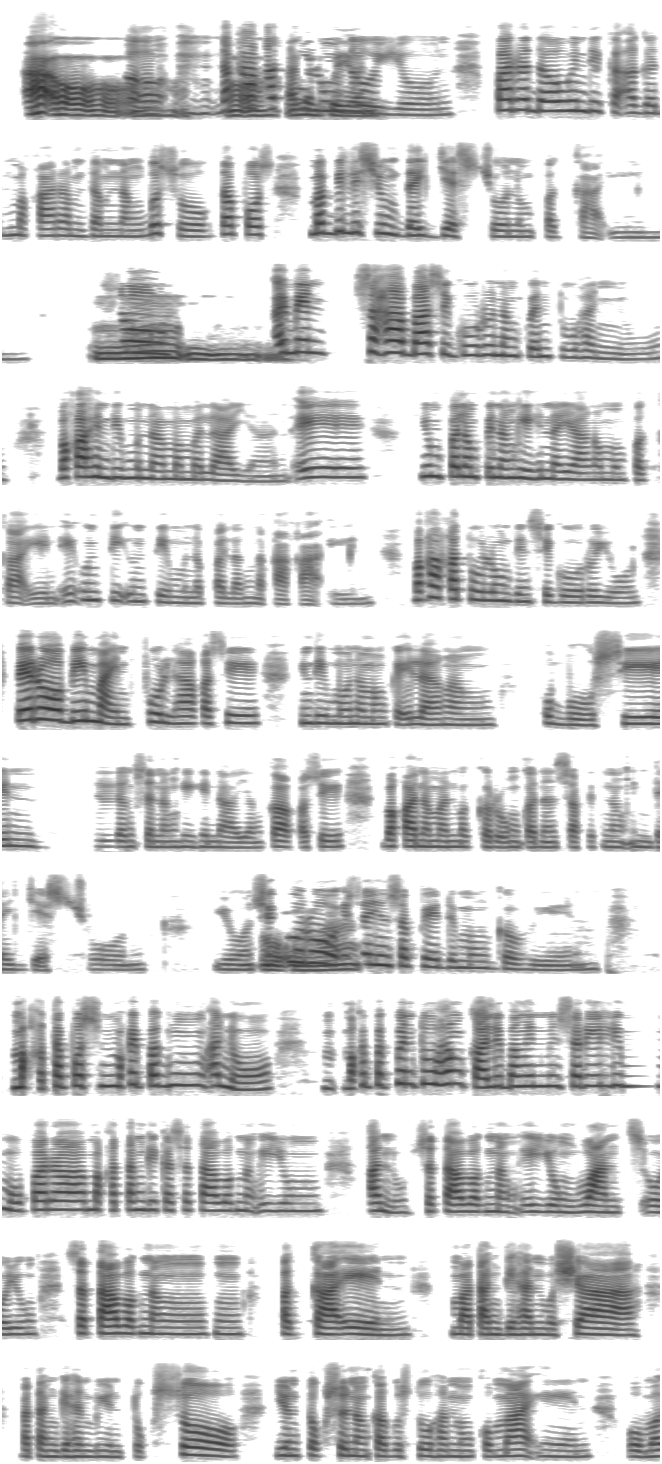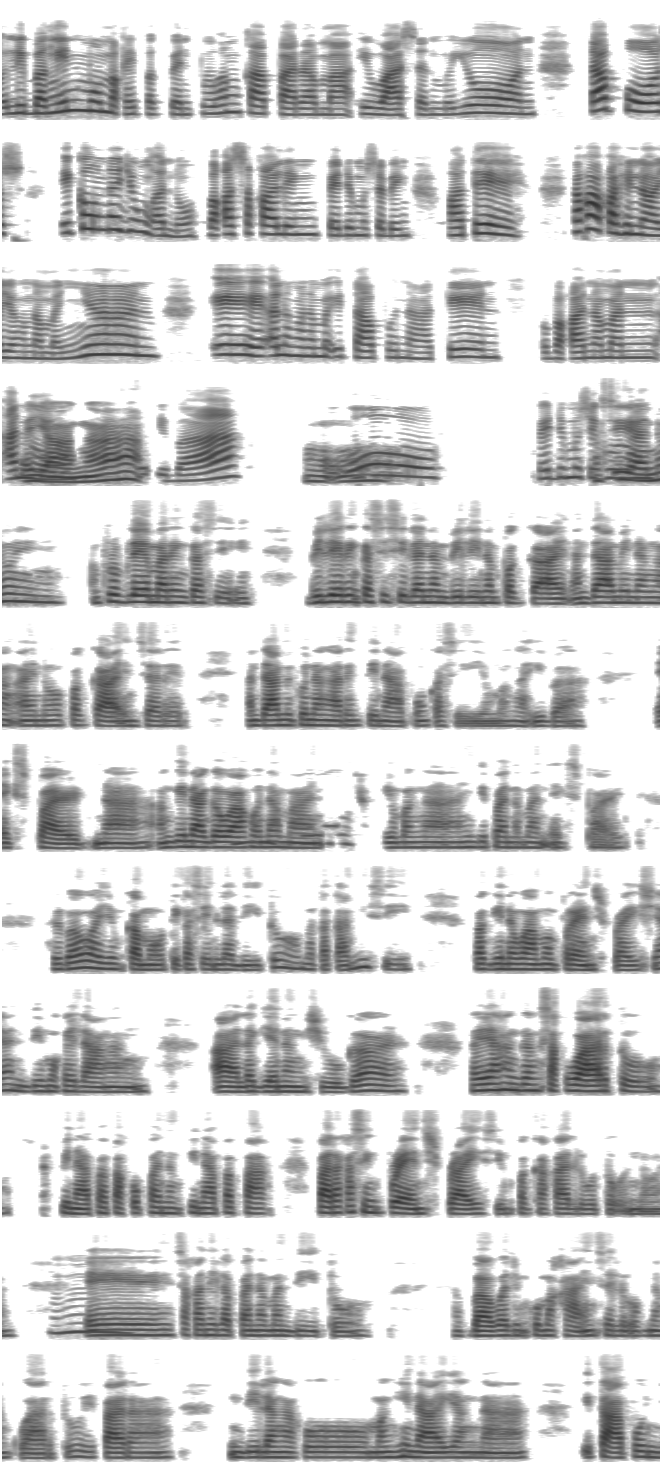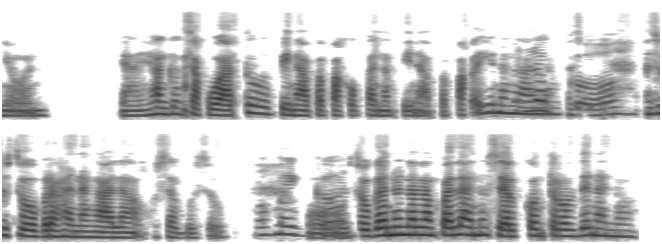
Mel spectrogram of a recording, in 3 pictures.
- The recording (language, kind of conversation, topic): Filipino, advice, Paano ko haharapin ang presyur ng ibang tao tungkol sa pagkain?
- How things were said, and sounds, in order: throat clearing; unintelligible speech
